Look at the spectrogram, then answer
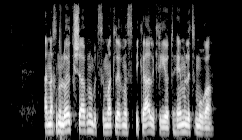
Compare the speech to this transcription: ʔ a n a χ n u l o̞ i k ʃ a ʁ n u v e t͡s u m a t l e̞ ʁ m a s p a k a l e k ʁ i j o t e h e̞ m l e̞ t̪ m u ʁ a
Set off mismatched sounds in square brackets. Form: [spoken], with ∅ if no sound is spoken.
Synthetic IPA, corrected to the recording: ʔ a n a χ n u l o̞ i k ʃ a [v] n u [b] e t͡s u m a t l e̞ [v] m a s p [i] k a l e k ʁ i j o t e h e̞ m l e̞ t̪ m u ʁ a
